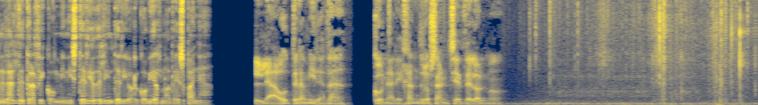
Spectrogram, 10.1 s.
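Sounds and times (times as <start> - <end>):
speech: 0.0 - 6.9
crackling campfire: 6.7 - 10.0.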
